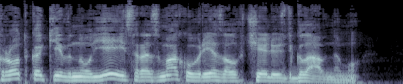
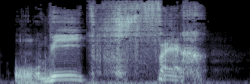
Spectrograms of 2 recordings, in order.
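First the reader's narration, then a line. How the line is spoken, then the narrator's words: Monstrous snake-headed growl. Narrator (Russian): прорычал чешуйчатый мутант с телом человека и головой змеи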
